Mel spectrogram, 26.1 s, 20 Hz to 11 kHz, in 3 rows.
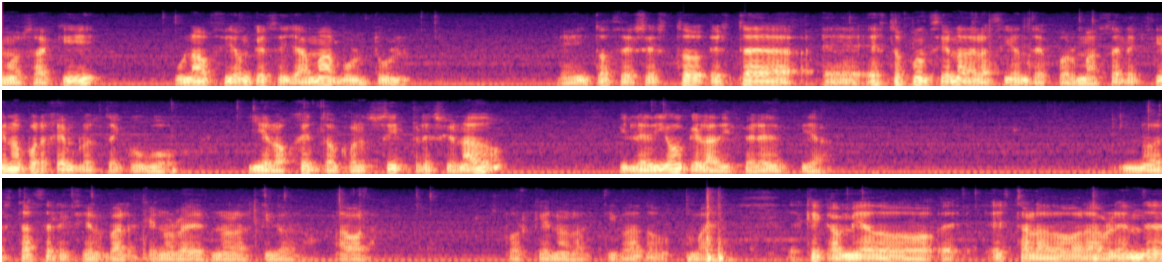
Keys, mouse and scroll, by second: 0.0-1.3 drag, 1.3-3.1 middle drag, 3.1-26.1 drag, 10.5 middle click, 10.5 right click, 17.9 right click, 19.3 right click, 20.5-24.8 right drag.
